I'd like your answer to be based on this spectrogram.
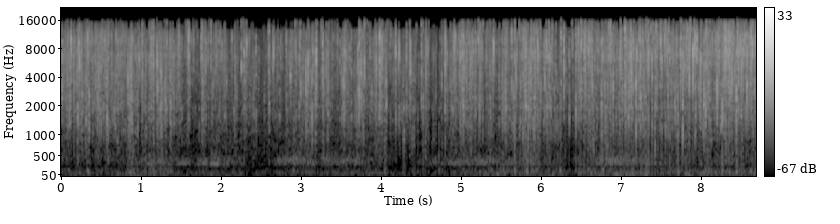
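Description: A hand-sized bundle of clear plastic bubble wrap is squeezed and rubbed with the fingertips. It makes a steady, quiet stream of bright crinkling and crackling that continues throughout.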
